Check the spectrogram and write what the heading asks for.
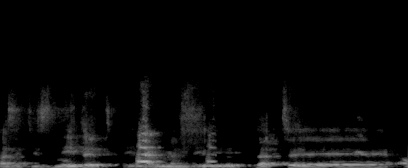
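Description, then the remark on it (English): A small female toy poodle barks and yips in short, sharp bursts in the background, sounding under and between a person's steady, continuous talking. “Sorry, you can hear my dog in the background. She's an opinionated little toy poodle.”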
